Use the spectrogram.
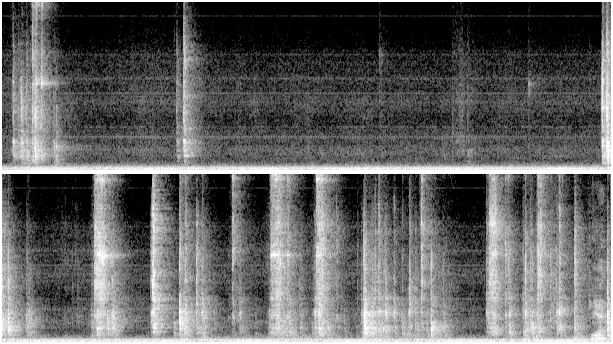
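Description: Bolts being tightened on a motorcycle smart screen mount: a run of sharp, close metallic clicks arriving in irregular bursts over a steady low hum.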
